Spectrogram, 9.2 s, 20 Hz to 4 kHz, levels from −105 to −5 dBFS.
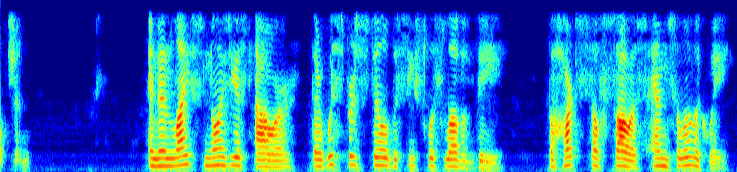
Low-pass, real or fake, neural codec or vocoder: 3.6 kHz; fake; vocoder, 44.1 kHz, 80 mel bands, Vocos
